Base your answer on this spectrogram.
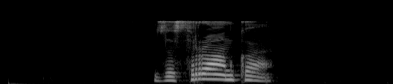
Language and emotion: Russian, angry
